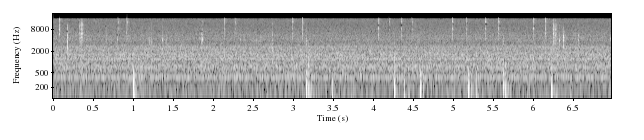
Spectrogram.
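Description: Wooden blocks are set down with short, soft thuds.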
